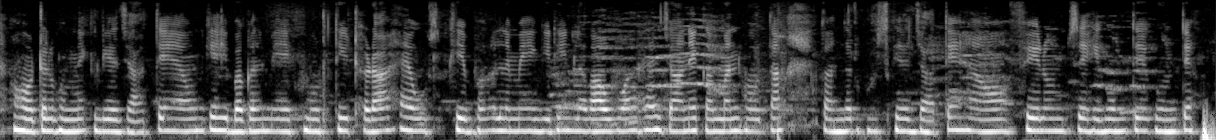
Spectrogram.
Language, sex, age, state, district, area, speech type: Urdu, female, 18-30, Bihar, Khagaria, rural, spontaneous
